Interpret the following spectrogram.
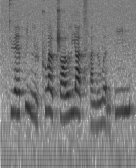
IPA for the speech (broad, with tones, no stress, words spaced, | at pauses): t̪ɥɛ˧˥ pi˥˩nly̰˨˩ʈ͡ʂwä˥˩ʈ͡ʂɑ˧˥ʊ̯ ljä˥˩t͡sʰa˩n ɻwə̰˨˩npi˥n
